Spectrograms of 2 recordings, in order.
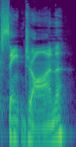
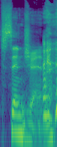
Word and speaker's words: St. John: And so it's St. John, which, by the way, is spelled like St. John, but I found out is pronounced St. John.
